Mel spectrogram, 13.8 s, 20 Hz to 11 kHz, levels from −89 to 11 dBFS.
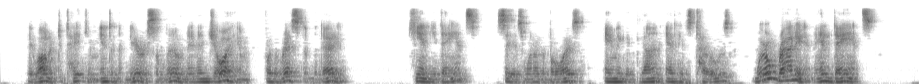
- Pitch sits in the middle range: No, low, 115 Hz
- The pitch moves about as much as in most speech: Yes, average, 3.6 semitones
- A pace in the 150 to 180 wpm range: Yes, average, 160 wpm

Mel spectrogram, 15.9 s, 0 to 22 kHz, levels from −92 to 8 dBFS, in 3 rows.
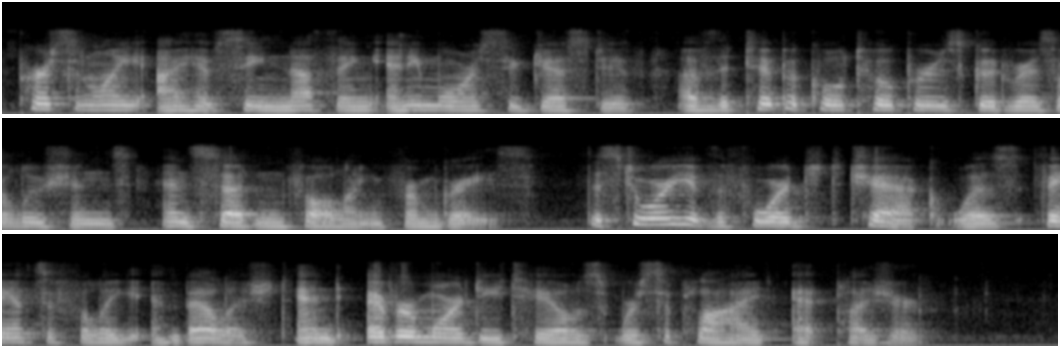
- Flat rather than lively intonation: Yes, narrow, 2.2 semitones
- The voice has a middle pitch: Yes, medium, 145 Hz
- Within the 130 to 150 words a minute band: Yes, slow, 135 wpm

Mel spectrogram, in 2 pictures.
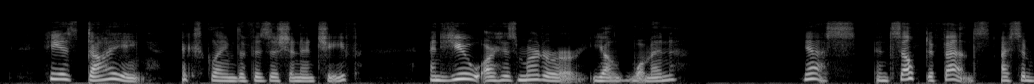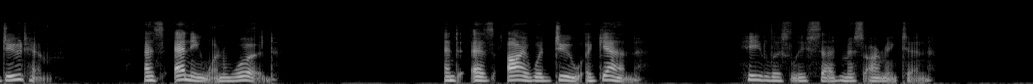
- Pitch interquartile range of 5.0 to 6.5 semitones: No, average, 3.5 semitones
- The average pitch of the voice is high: No, medium, 180 Hz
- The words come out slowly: Yes, slow, 105 wpm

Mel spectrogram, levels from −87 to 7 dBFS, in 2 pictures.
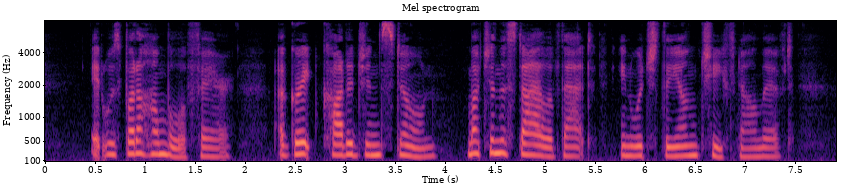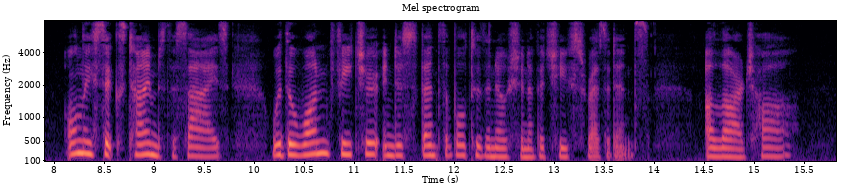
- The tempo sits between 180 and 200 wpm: No, average, 165 wpm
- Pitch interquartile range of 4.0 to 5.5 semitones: No, average, 3.4 semitones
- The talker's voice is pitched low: No, high, 205 Hz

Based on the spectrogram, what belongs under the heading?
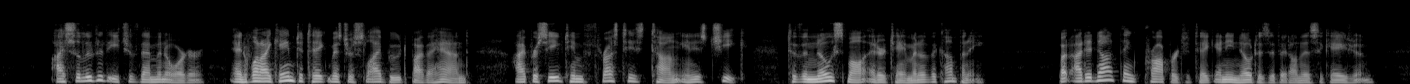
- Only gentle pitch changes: No, wide, 5.6 semitones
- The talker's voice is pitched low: Yes, low, 115 Hz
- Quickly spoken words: Yes, fast, 215 wpm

